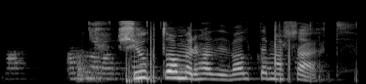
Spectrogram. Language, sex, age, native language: Icelandic, male, 18-19, Icelandic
